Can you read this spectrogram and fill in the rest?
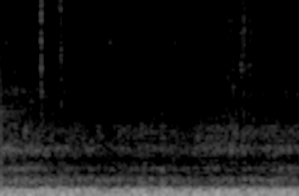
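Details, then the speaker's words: Jetmaster fireplace, paper lit inside flue first with damper plate fully open: low steady rushing roar with faint crackles, strong draught up warming flue, normal and nothing to fear. "As you can hear it roaring. Don't be frightened of that. People get scared of that,"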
